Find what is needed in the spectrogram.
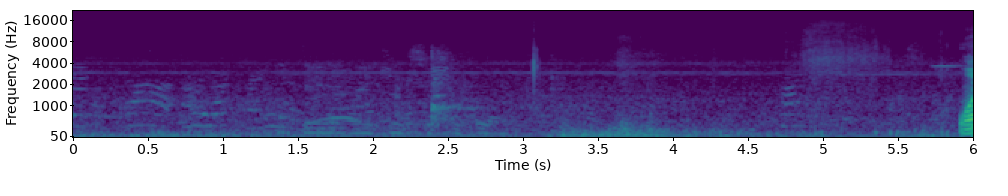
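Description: Quiet ballpark ambience: faint, scattered distant voices with low background hum, and a man's voice starting right at the end.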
